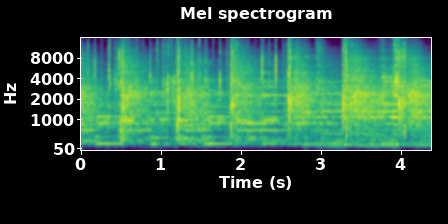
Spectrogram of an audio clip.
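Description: Banjo and a Taylor acoustic guitar playing an instrumental tune together, with crisp plucked notes.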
